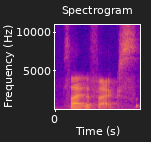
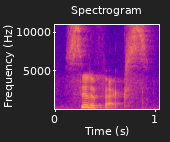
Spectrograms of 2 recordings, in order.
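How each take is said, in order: First: The first word has a long 'eye' vowel. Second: The first word has a short 'i' vowel. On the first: "Side Effects just sounds so much cooler" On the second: "is it Sid Effects? Maybe it is"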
